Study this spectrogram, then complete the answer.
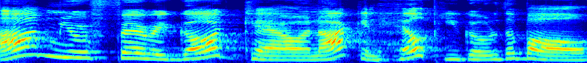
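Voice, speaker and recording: In a put-on character voice, someone talks fairly slowly. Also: woman, fairly high pitch for a woman. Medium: read story.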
